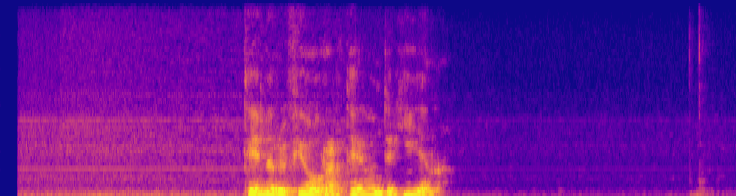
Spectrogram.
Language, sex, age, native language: Icelandic, male, 50-59, Icelandic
